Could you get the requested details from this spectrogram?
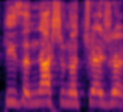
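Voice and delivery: loud, high build-up to a name; hype announcer shout. Real, not acted. Host hailing Jose as a treasure, shouted hype. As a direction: proclaim it like a ring announcer.

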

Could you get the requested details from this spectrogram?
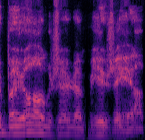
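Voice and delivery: slow, lightly voiced old Indy; a hint of an old Harrison Ford; old man voice. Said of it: "he still had old man voice. He was like".

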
